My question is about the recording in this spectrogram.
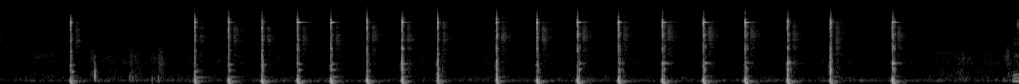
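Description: Hammer pounding a metal tent stake into frozen ground: a steady run of sharp, ringing strikes, about three a second, stopping near the end. The ground is frozen solid, so the stake barely goes in.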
